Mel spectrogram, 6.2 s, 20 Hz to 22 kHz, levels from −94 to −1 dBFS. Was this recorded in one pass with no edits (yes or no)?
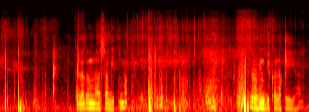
yes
